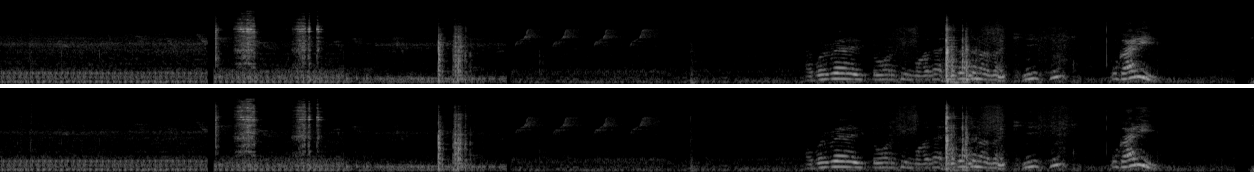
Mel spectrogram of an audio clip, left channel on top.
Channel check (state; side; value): normal; both; correlation 0.84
